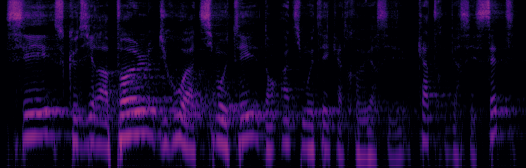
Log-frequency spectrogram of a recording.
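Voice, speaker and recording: A young man in his twenties preaches to a youth crowd, chatty and playful, often tossing questions back to the audience. His voice sits a bit high and sounds mellow. The hall is big and roomy, with a long reverb trailing each phrase. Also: expressive, normal speed, slight background noise. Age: 20s. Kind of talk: casual joking sermon to a youth crowd. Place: large hall with a live audience. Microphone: handheld mic.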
